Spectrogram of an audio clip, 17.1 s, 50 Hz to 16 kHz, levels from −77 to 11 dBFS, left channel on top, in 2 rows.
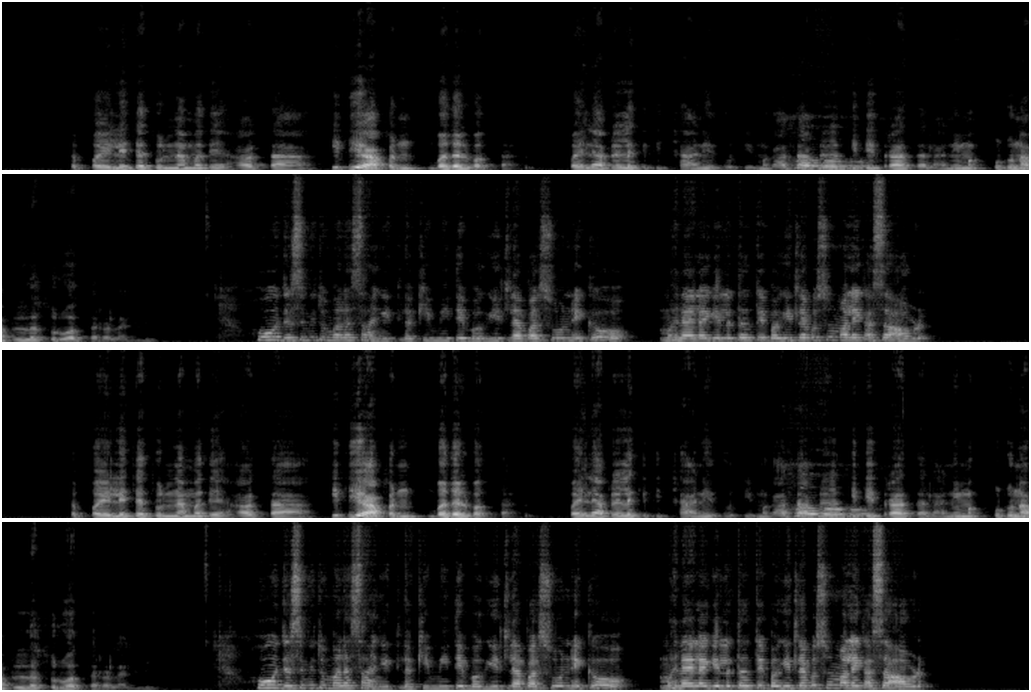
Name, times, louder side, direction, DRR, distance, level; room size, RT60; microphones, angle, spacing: voice 1, 0.8-4.2 4.7-5.3 5.6-5.9 6.2-8.1 8.4-9.6, right 1 dB, 30° right, 0.8 m, -25 dB
voice 2, 6.6-7.3 10.4-13.7 14.0-16.2, right 3 dB, 45° right, 0.5 m, -28 dB
2.9 x 2.1 x 2.6 m
head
